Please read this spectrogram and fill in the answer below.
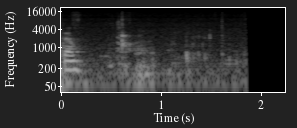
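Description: Faint light taps and clicks of hands working on a floured kitchen tabletop. A little before the end the sound cuts off to dead silence.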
